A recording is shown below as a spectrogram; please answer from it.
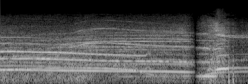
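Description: Several riders screaming at once in one long held scream, the pitches sliding slowly downward, on a water ride's drop.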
